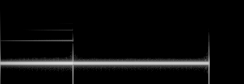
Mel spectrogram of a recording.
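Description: Television test-tone beep of the kind played with colour bars: one steady pure tone that grows louder over its first moments. There is a click about three quarters of a second in, and the tone cuts off with a click at the end.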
